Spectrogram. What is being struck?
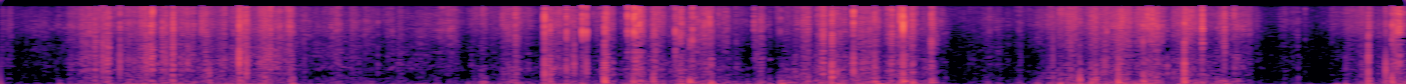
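Braided jute coaster.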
